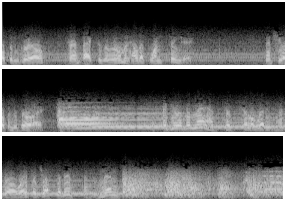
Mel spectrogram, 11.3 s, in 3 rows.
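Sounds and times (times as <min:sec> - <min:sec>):
speech: 0:00.0 - 0:02.7, 0:03.5 - 0:04.7, 0:05.9 - 0:09.5
rapid volley of gunfire: 0:09.2 - 0:11.3.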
